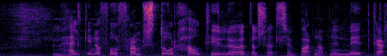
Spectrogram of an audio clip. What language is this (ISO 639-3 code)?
isl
